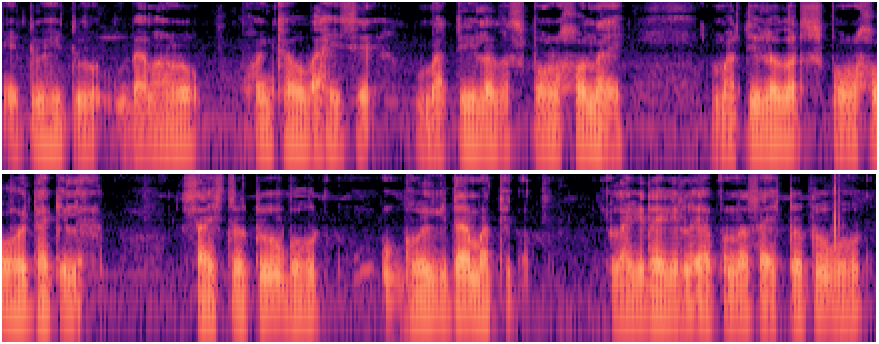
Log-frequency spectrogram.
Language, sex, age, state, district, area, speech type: Assamese, male, 60+, Assam, Tinsukia, rural, spontaneous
